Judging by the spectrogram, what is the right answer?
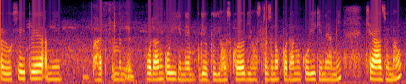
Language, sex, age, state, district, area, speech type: Assamese, female, 30-45, Assam, Morigaon, rural, spontaneous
